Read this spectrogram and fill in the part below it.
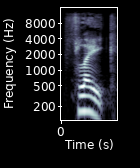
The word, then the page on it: flake: American English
